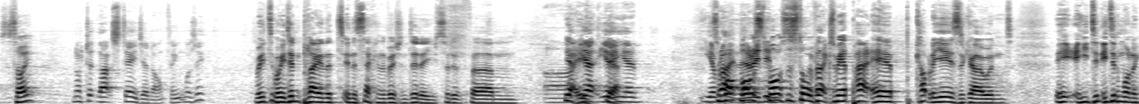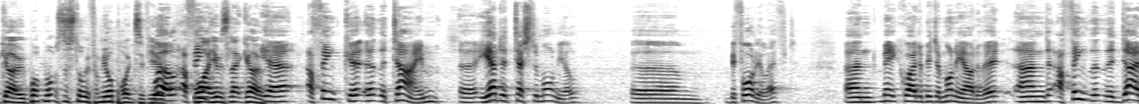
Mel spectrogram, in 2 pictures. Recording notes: The eighth live show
